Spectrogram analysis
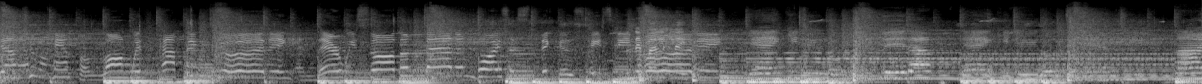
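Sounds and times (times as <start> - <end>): singing over pulsing bass: 7.3 - 12.0.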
